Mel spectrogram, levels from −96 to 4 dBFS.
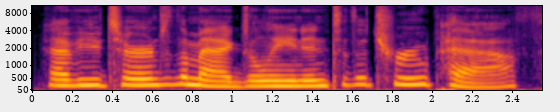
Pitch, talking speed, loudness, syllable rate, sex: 220 Hz, 210 wpm, -14 LUFS, 5.9 syllables/s, male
